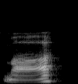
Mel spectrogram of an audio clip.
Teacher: And then you have a starts low and gets high at the end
